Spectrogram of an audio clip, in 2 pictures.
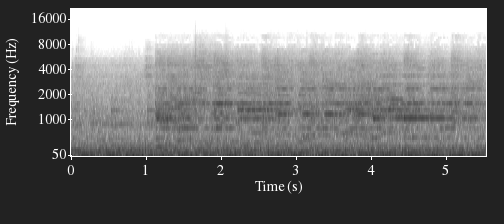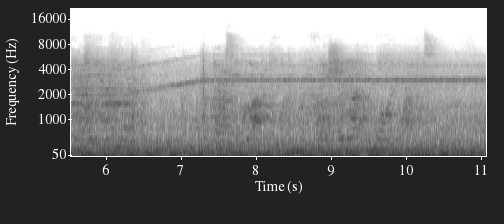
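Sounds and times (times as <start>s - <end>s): steady low rumble: 0.0s - 11.0s
electric train motors whining: 1.0s - 11.0s.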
